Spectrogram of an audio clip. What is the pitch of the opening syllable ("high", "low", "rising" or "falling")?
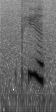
falling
